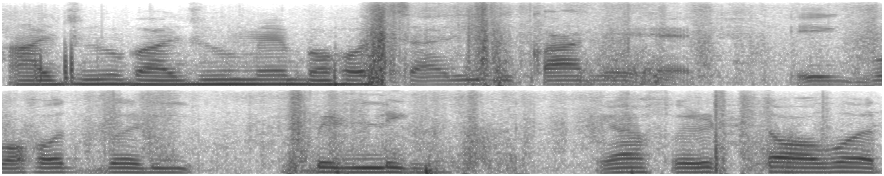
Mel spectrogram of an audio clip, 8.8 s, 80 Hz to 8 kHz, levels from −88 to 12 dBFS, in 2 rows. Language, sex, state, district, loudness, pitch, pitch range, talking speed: Hindi, female, Goa, North and South Goa, -20 LUFS, 150 Hz, 140-155 Hz, 100 wpm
